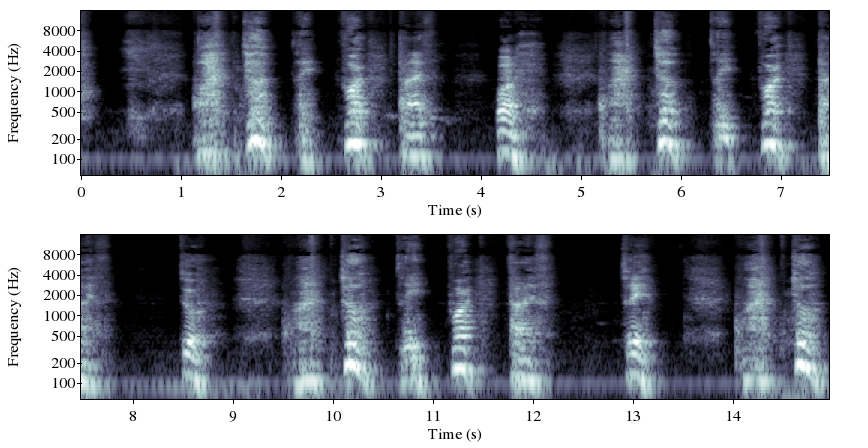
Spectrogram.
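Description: Feet and hands thump on a floor in a quick, steady rhythm.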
